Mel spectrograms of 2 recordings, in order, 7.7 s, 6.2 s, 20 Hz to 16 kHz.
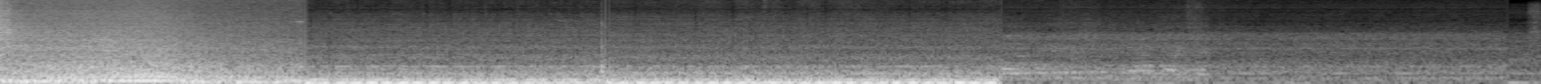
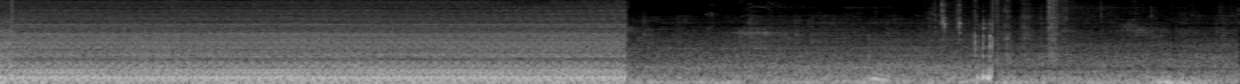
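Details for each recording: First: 1987 Ford Mustang GT 5.0L V8 after fluid top-off and a new battery, with the no-start traced to a bad battery cable connection: deep, even V8 rumble, steady firing, no misses or knocks; starts and settles into normal idle. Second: 1987 Ford Mustang GT 5.0L V8 -Fluid top off + No start — New battery/ bad battery cable connection.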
